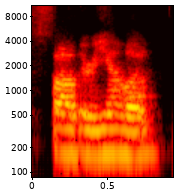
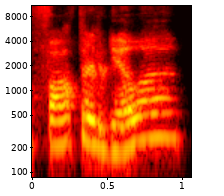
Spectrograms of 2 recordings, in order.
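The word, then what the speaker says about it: Fothergilla: Are you calling it father yellow? Huh? What are you saying? It's called fathergilla. Like g i l l a.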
